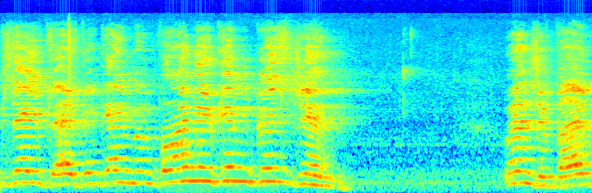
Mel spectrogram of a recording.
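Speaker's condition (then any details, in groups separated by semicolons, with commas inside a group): Cerebral palsy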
